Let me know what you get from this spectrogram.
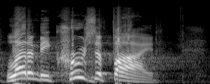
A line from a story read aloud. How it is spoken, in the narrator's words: they shouted all the more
